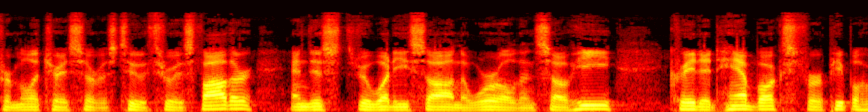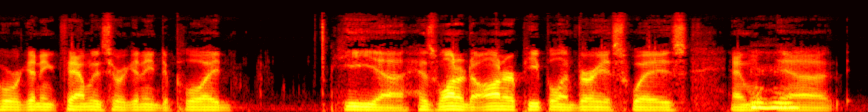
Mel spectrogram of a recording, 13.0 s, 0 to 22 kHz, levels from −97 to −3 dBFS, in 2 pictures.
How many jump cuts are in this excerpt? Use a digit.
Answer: 0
